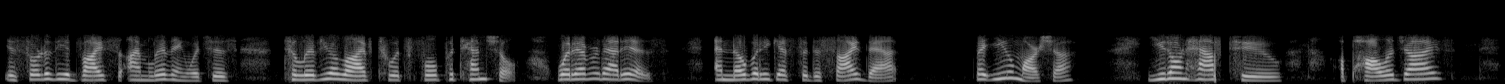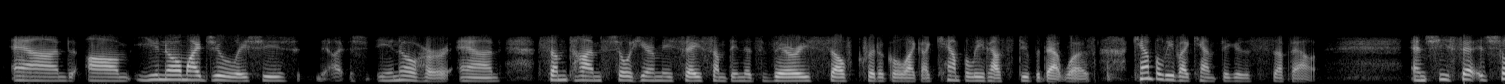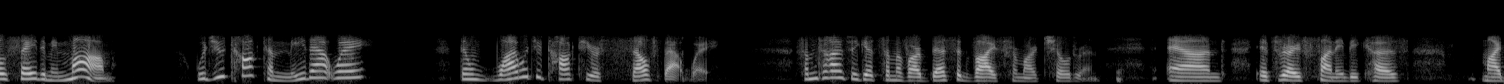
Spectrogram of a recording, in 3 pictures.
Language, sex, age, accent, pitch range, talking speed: English, female, 50-69, American, 170-225 Hz, 150 wpm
